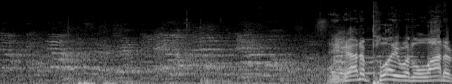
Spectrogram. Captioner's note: crowd members shouting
